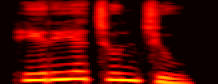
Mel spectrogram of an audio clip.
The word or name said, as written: ಹಿರಿಯಚುಂಚು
